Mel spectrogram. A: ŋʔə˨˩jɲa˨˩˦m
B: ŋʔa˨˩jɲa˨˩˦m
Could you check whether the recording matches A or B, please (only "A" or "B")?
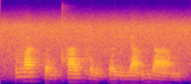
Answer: A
